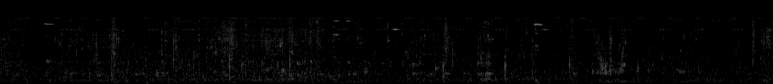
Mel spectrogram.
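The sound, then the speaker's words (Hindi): Water being let out from inside pours and flows steadily with a soft rushing hiss and a few small splashes and trickles, fairly quiet and continuous, with no one talking. “यो भी मारा ही है, अंदर से जा से पानी छोड़ना पड़े।”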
